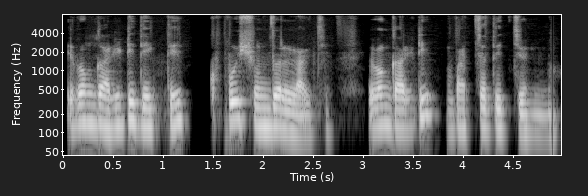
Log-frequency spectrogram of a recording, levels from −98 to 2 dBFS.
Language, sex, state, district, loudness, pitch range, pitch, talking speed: Bengali, male, West Bengal, Dakshin Dinajpur, -19 LUFS, 115-145 Hz, 130 Hz, 145 wpm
